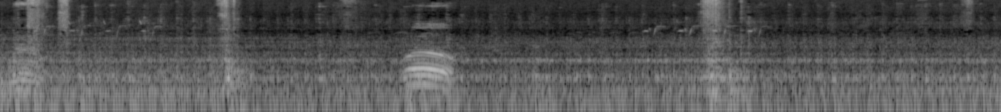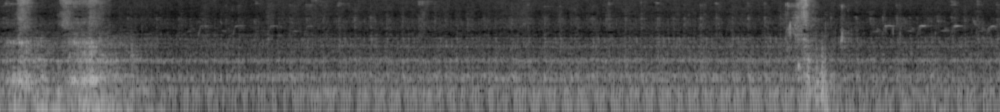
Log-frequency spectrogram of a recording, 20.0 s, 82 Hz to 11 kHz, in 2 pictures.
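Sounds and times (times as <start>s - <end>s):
outboard motor running: 0.0s - 20.0s.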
